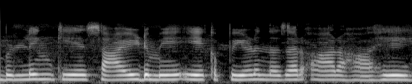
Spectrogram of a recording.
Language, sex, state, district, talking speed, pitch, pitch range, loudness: Hindi, female, Madhya Pradesh, Bhopal, 145 wpm, 220 Hz, 215-225 Hz, -15 LUFS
